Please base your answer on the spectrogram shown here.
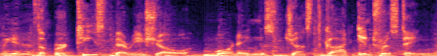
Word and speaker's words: Bertice Berry: My aunt's name's Bernice. No, Bertice. Bertice Berry. How do you say it? Bertice Berry.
